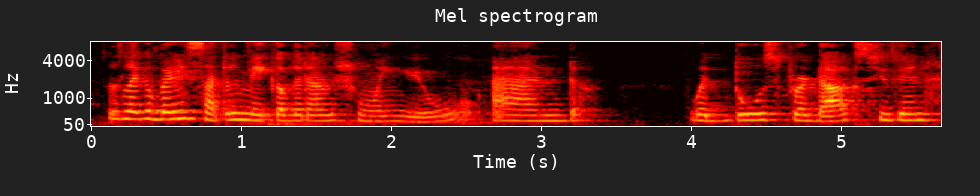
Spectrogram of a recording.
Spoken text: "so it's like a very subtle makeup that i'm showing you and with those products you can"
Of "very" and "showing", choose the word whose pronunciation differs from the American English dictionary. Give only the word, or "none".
none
